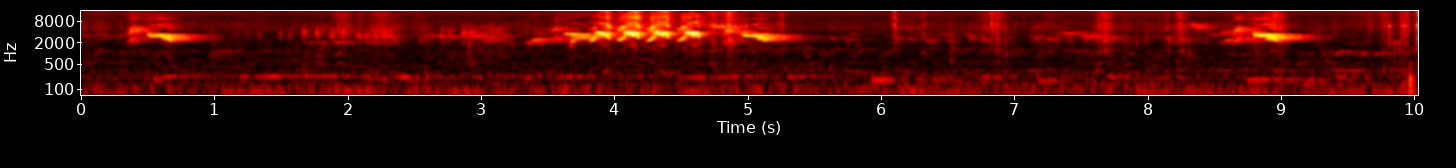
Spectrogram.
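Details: Sooty-headed bulbul, a vocal bird used to prompt other bulbuls into singing: short bright chirps and a quick warbled burst of notes near the middle, with fainter birds calling in the background and a low steady hum.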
